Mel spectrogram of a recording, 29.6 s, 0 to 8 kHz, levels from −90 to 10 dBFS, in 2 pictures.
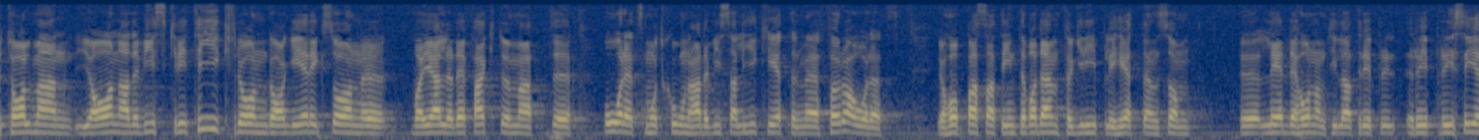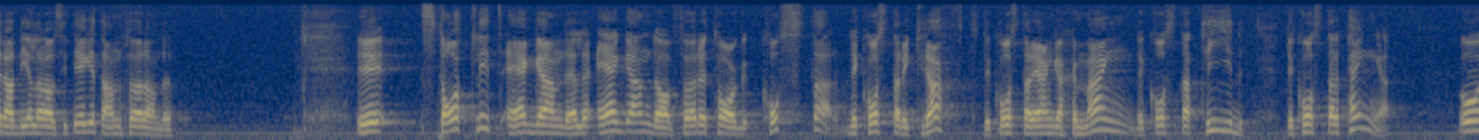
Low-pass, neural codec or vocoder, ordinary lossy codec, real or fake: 7.2 kHz; none; none; real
